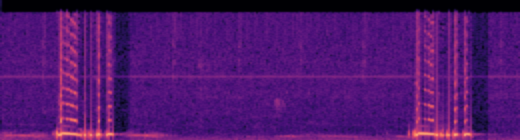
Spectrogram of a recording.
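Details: Local zebra dove lure recording in 'ngayer kerot nutut' style, used to trigger answering song: two loud rolling coo phrases about three and a half seconds apart, each made of quick stuttering pulses ending in a short coo.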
